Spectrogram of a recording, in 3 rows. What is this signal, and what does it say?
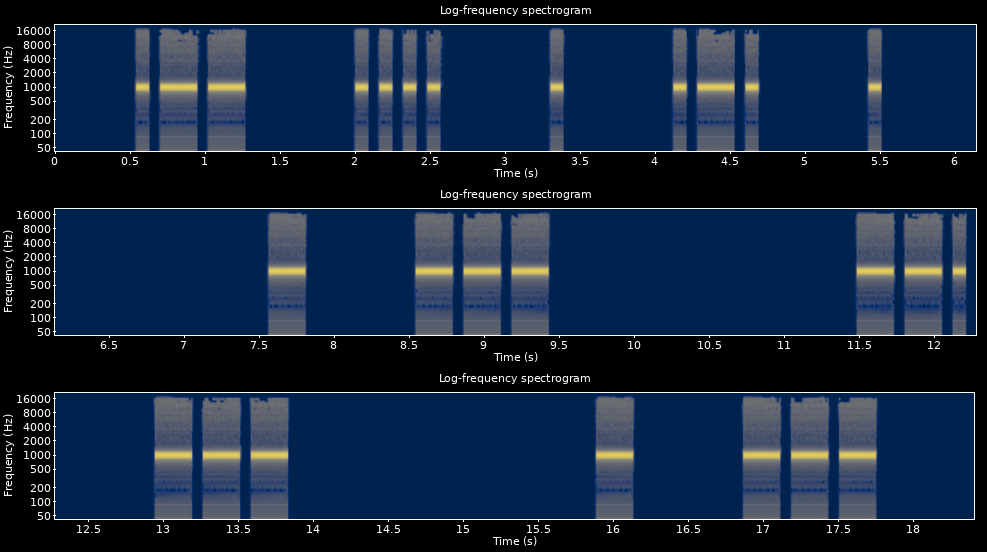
Morse code, heard as a keyed tone, about 15 wpm, spaced as for 8 wpm, 1000 Hz. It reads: WHERE TO GO TO
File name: qotdfiles / 8wpm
